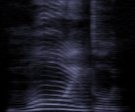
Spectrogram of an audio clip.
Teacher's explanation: nasalize the I sound in this word. Yes, and this is the standard pronunciation in Brazilian Portuguese.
